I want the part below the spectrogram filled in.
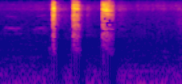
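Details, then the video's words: Female white-rumped shama giving its ketrekan call, used to provoke males into singing: three short, harsh, rasping bursts in quick succession, the last slightly longer, over a quiet low hum. "suara ketrekan murai batu betina gacor bikin murai lain langsung bunyi gacor ngamuk"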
